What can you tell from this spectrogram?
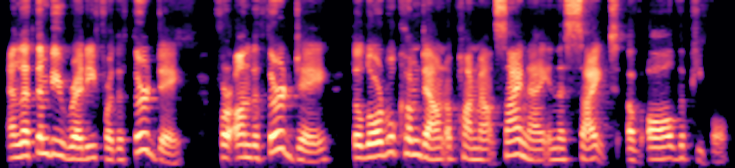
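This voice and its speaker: A woman reading the Bible aloud at a steady, careful pace, with small stumbles now and then. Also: medium pitch. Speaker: scripture reader.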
